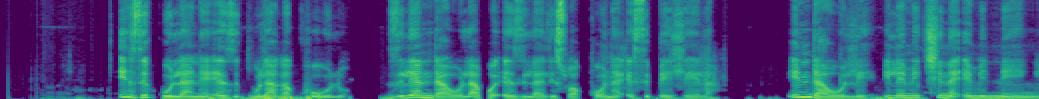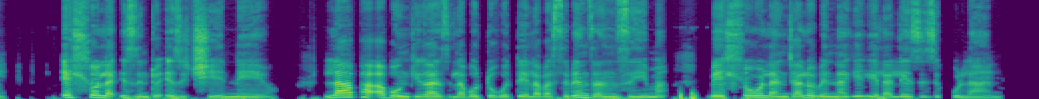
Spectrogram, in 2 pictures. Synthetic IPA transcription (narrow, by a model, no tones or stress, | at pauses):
iziɡ̥ʱulanɛʔeziɡ̥ʱulaɣakʰulu | zilɛndʱawɔlapʰɔ̰ʔezilaliswakʰɔ̰na̰ʔesib̥ʱɛɮɛːla | indʱawɔlɛilemit͡ʃʼina̰ʔemineŋi | ɛɬɔlaʔizintʼɔ̰ʔezit͡ʃʼijɛnɛːjɔ | lapʰa̰ʔaβoŋiɣazilaβɔd̥ʱɔɣɔtʼɛlaβasɛβɛnd͡zʱand͡zʱimaβɛɬɔland͡ʒʱalɔβɛnaɣɛɣɛlaleziziɡ̥ʱulaːnɛ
